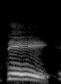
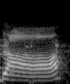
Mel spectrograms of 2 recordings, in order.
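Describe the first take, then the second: First: The syllable ends in an 'ee' vowel. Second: The syllable ends in an 'ah' vowel. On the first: The speaker calls it right. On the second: The speaker calls it wrong.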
